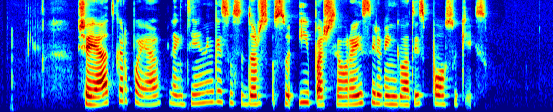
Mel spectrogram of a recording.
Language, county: Lithuanian, Panevėžys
